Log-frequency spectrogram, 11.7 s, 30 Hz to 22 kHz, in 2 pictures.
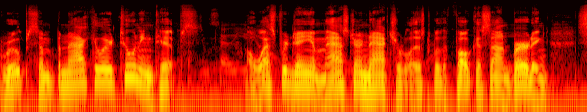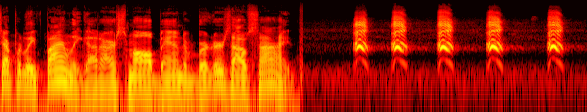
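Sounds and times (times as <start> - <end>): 
speech: 0.0 - 9.0
crow cawing in a cold woodland in West Virginia: 9.4 - 11.6.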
